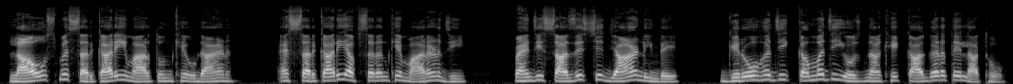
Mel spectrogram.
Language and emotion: Sindhi, neutral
